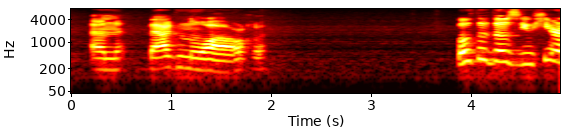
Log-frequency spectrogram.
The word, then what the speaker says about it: baignoire: So the most common is OI, is pronounced wa.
